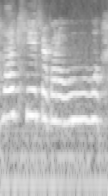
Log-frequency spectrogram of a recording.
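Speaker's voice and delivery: soft, high mocking singsong; mocking imitation. Mocking Ariane's claim.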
